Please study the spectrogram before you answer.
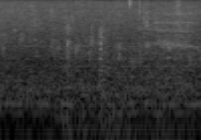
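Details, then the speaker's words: Bosch dishwasher after a new fill valve was fitted to fix a low fill level: steady splashing and dripping inside the tub over a low pump hum; it fills and sprays normally. "so we can hear the water sloshing around a lot better now and we can see that water is dripping from everywhere that's good"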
